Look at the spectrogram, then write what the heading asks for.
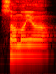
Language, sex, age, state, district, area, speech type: Nepali, male, 45-60, West Bengal, Kalimpong, rural, read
